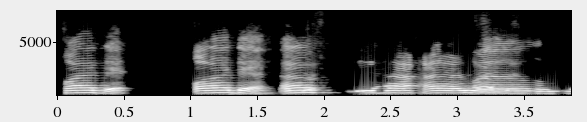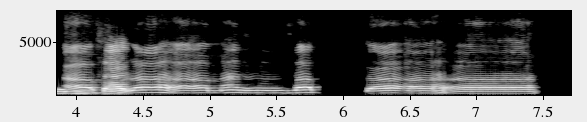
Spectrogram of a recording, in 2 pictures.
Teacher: Jangan qad, jangan mati total ya. Soalnya dal itu huruf qalqalah.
